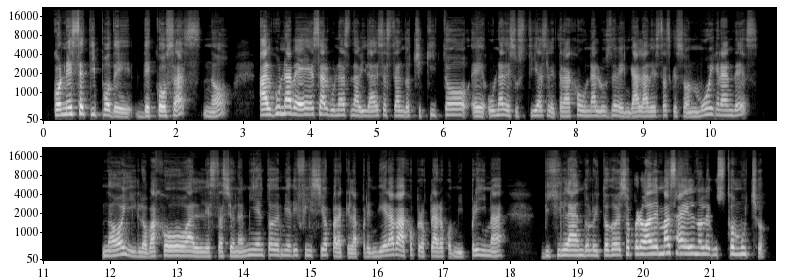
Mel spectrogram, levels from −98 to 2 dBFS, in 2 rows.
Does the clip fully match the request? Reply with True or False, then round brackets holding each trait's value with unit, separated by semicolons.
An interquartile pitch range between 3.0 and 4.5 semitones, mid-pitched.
True (3.8 semitones; 175 Hz)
